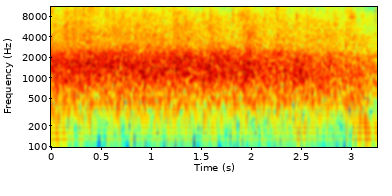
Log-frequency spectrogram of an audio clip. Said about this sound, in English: Also, I think we should just give a hand clap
